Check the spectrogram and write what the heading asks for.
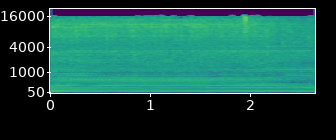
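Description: An espresso machine running with a loud, steady motorized whir and buzzing hum, unchanging in pitch and volume throughout, with no voices.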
